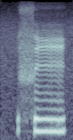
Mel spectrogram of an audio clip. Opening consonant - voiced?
no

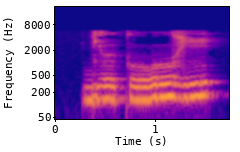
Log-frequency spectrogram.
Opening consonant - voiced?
yes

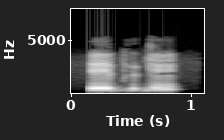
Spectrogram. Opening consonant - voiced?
yes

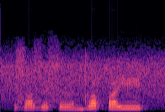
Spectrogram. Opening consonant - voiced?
yes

